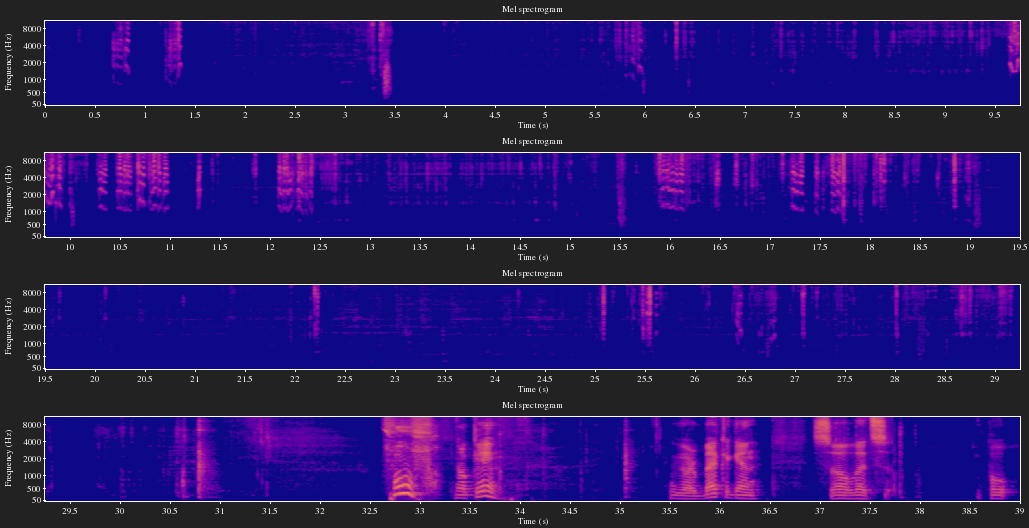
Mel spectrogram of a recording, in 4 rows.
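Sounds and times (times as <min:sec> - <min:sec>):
wires rustling and squeaking: 0:00.6 - 0:29.2
small clicks of handling wires: 0:25.0 - 0:25.7.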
